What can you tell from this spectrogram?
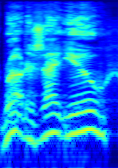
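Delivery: high, loud call across the chaos. Retold or imitated. A soldier calling out to a friend under fire, loud and high. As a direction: shout to find your buddy.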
